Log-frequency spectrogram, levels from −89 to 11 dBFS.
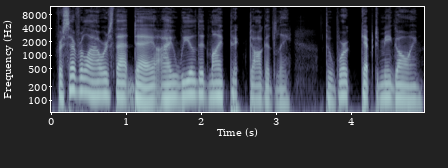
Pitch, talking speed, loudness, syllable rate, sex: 115 Hz, 180 wpm, -21 LUFS, 4.6 syllables/s, male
